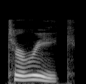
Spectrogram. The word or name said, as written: tarik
